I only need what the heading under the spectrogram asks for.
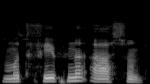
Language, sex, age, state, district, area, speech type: Kashmiri, male, 18-30, Jammu and Kashmir, Kulgam, rural, read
